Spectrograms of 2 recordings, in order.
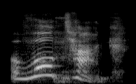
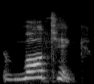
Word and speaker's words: voltaic: of a solar photo voltage did i say it right yeah voltage is voltaic well is the voltage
